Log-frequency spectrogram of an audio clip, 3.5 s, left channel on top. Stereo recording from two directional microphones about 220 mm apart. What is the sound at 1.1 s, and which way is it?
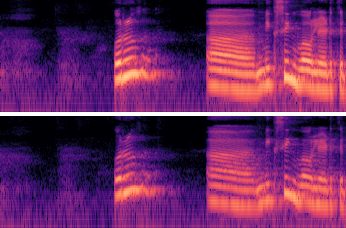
A woman's voice, 15° left (ahead or behind).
